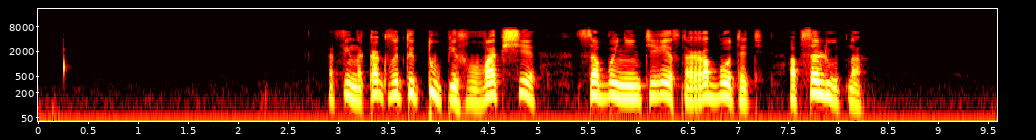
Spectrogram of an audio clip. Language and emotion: Russian, angry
